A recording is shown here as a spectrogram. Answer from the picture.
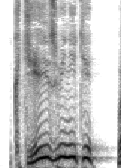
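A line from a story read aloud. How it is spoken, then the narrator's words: Surprised exclamation. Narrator (Russian): воскликнул он удивленно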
